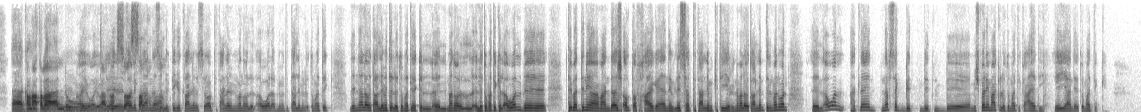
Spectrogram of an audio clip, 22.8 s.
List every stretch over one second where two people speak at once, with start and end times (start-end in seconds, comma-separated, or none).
1.3-3.4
